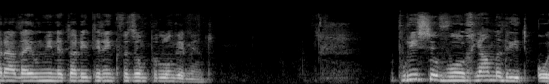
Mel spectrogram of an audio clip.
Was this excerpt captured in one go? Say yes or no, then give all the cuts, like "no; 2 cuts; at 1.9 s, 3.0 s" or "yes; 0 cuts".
yes; 0 cuts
